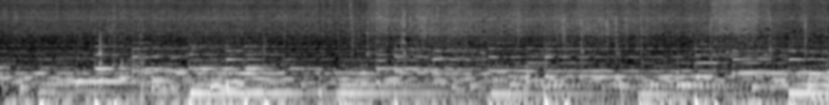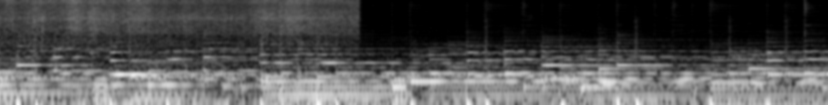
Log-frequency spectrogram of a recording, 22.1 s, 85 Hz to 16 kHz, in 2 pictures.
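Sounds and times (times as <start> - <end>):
food sizzling in a pan: 0.0 - 15.9
background music with held notes: 0.0 - 22.0.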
